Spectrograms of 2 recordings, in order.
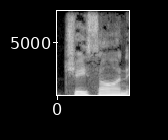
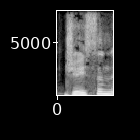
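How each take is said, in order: First: It sounds different from the name Jason. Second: It sounds exactly like the name Jason. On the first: It names a data format. The speaker calls it right. "JSON is a text document. There's no A in it" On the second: It names a person. The speaker calls it wrong. "Jason is a serial killer"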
